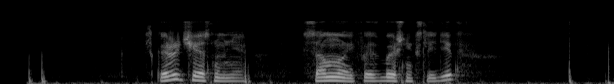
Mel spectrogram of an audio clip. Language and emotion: Russian, neutral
